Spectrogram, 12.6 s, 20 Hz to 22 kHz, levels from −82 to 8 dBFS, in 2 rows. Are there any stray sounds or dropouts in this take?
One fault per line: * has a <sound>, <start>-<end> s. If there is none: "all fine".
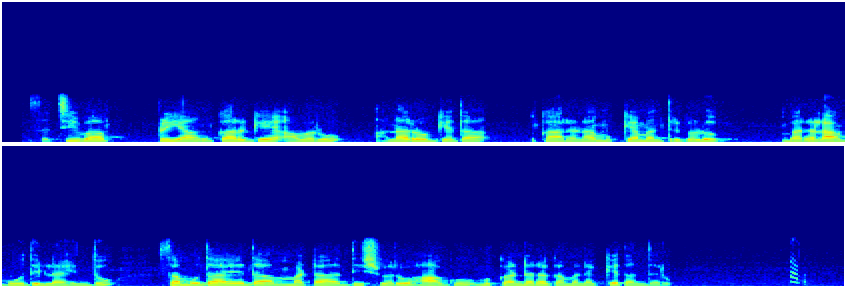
* has a chirp, 12.2-12.4 s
